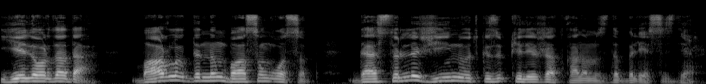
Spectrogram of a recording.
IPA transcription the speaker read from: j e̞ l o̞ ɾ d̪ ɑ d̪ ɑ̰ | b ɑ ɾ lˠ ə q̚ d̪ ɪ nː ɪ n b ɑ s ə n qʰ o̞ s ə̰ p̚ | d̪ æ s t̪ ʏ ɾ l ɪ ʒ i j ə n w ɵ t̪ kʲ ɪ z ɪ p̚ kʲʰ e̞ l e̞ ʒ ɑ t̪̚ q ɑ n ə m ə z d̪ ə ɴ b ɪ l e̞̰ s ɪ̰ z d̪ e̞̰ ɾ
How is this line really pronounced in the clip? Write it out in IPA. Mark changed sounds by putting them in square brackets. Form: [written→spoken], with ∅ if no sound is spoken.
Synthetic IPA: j e̞ l o̞ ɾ d̪ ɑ d̪ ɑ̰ | b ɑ ɾ lˠ ə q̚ d̪ ɪ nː ɪ [n→ŋ] b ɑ s ə [n→ɴ] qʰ o̞ s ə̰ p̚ | d̪ æ s t̪ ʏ ɾ l ɪ ʒ i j ə n w ɵ t̪ kʲ ɪ z ɪ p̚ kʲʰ e̞ l e̞ ʒ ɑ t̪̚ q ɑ n ə m ə z d̪ ə [ɴ→∅] b ɪ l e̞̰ s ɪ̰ z d̪ e̞̰ ɾ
